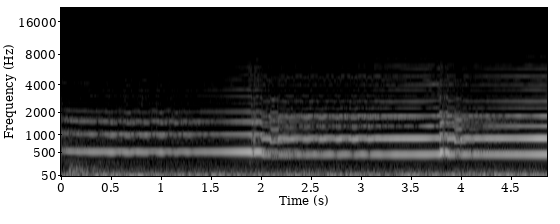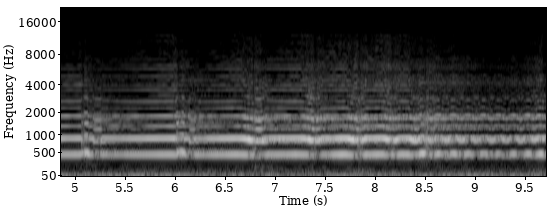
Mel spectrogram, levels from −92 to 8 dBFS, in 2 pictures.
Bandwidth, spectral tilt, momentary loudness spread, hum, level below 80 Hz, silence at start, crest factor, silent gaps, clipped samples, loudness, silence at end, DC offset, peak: 7 kHz; -3.5 dB/octave; 21 LU; none; -54 dBFS; 0 s; 16 dB; none; under 0.1%; -27 LUFS; 0 s; under 0.1%; -12 dBFS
